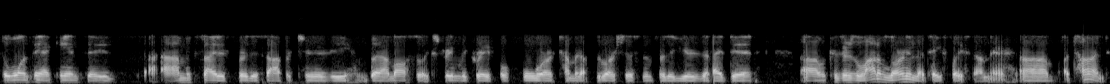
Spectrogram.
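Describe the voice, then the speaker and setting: A man's voice: low-pitched, little pitch movement, fairly quick, no echo. A man in his thirties, a baseball manager, talking earnestly on a radio interview with lots of fillers and restarts. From United States, Dominican background. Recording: tinny phone line.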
